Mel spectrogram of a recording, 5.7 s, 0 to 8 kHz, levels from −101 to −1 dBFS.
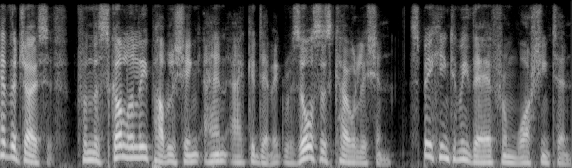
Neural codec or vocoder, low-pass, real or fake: none; 7.2 kHz; real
